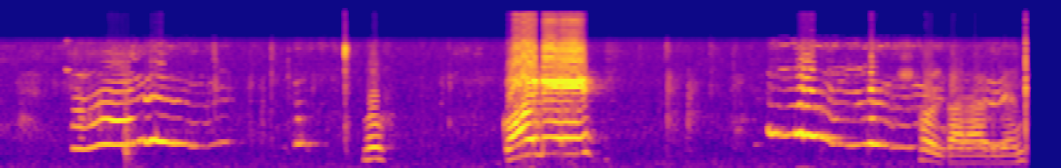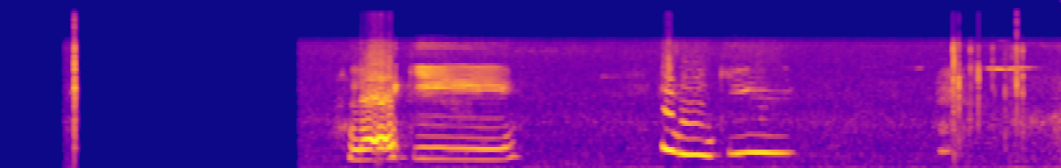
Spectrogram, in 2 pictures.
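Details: Pet dog named Lucky whining after the household's other dog, Goldy, ran away; wavering, high tremulous whines come in several bursts, mixed with human speech, with a brief silent gap in the middle.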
